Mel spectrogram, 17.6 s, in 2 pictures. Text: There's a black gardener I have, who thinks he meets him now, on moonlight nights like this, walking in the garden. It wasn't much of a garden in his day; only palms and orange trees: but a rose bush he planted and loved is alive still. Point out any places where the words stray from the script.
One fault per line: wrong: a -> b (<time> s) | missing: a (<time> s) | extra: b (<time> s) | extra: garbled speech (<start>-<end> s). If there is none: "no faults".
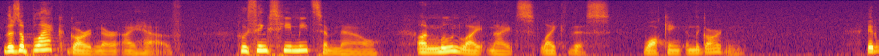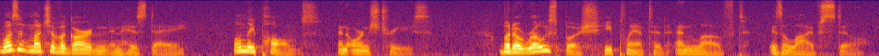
no faults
